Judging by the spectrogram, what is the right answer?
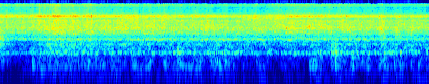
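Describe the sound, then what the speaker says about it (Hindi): Steady rushing water pours continuously for several seconds, close and fairly loud, like water running into a cooking pan over garlic-ginger paste for Lahori murgh channay, with no speech. "पानी ऊपर से लगाएंगे थोड़ा।"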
